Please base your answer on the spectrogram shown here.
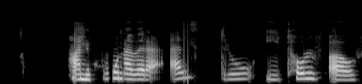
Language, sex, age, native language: Icelandic, female, 13, Icelandic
